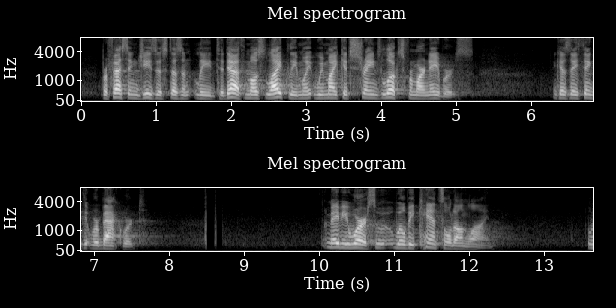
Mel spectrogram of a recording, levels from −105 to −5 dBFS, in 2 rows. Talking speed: 125 wpm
